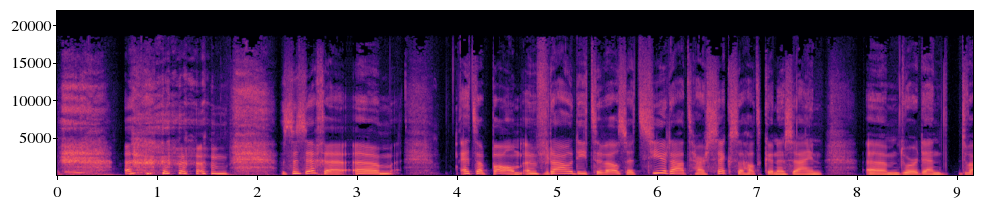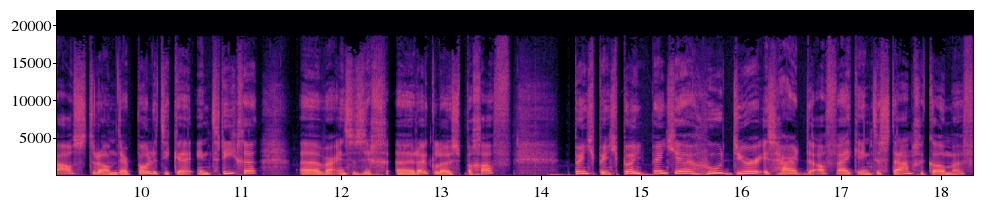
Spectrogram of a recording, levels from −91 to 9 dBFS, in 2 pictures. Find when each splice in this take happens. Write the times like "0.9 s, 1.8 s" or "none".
none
